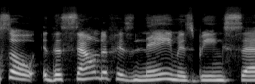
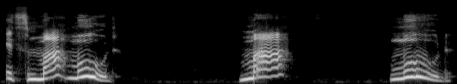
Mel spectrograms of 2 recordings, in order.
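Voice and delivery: firm, louder, slow "Mahmoud"; insistent correction; 7 semitones higher, 5 dB louder, slower than usual. Retold or imitated. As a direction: correct them with emphasis. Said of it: "I wanted him to be like".

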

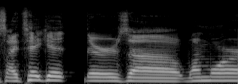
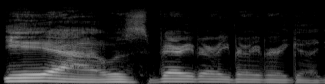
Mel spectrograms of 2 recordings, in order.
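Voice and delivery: sarcastic, deadpan; 6 semitones lower, slower than usual. Real, not acted. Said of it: "I love your enthusiasm".

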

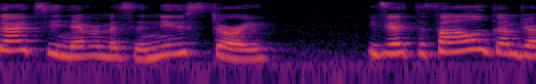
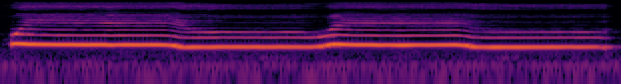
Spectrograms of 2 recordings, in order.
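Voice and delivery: high, loud sung siren; siren sound; 10 semitones higher, 4 dB louder than usual. Acted. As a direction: wail like a fire engine. Imitating fire engine siren.

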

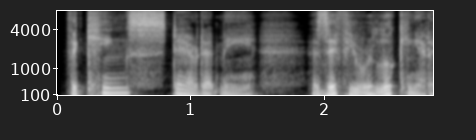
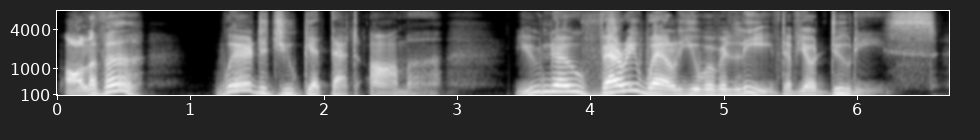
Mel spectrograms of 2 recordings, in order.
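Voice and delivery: stern king; 5 semitones higher, 7 dB louder than usual. A narrator's reading. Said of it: "He looked Oliver over".

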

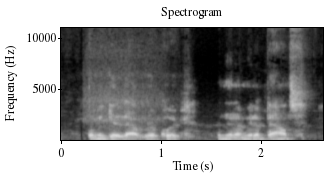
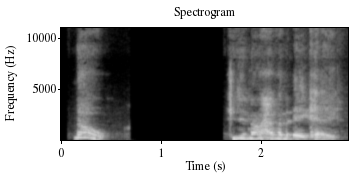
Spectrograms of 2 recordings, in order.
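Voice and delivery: much higher, insistent "No"; exasperated denial; 12 semitones higher than usual. Retold or imitated. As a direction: push back in disbelief. Insisting against instructor again.

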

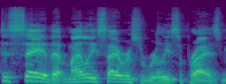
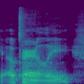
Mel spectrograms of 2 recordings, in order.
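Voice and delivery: softer, dry afterthought on apparently; dry quiet repeat; 2 semitones lower, 6 dB quieter than usual. Shown as a demonstration. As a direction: let apparently drop off under the breath. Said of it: "Yes, apparently".

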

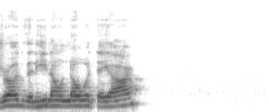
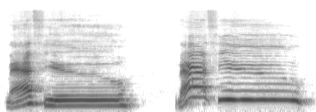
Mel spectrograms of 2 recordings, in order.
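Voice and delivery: sing-song taunting call, second one much higher; mocking call; 7 semitones higher, much slower than usual. Real, not acted. Ranting host taunts podcaster Matthew, mocking sing-song call. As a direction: drag the name out like calling him outside.

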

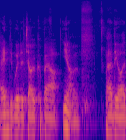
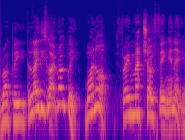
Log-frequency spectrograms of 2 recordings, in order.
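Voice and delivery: mock high voice; 11 semitones higher, 3 dB louder than usual. Mock sing-song about rugby fans.

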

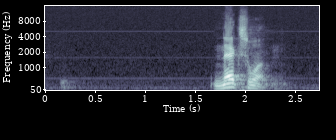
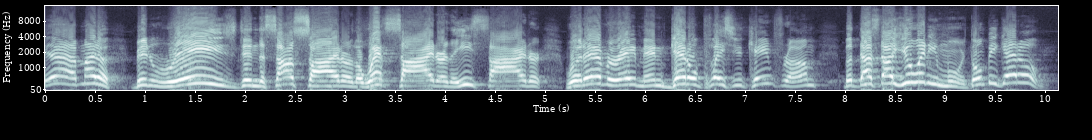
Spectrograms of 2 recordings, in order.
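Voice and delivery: loud, high, driving sermon; full-force preaching; 6 semitones higher, 8 dB louder than usual. Acted. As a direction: hammer it home from the pulpit.

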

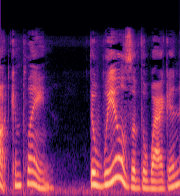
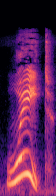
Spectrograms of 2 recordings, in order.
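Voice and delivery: higher sharp call; cried out; 8 semitones higher than usual. A narrator's reading. Rooster calls to the running fox, raised cry. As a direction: call after the fleeing fox. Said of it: "cried the rooster".

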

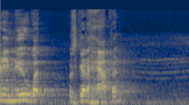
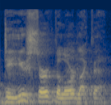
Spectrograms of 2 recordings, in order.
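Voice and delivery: softer, lower, one to one; quiet personal question; 6 semitones lower, 10 dB quieter than usual. Shown as a demonstration. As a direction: lean in and ask it quietly, person to person. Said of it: "I'm speaking to you".

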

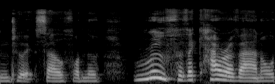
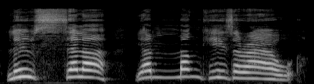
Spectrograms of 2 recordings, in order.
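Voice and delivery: high, loud call by name, then the news; yelling children; 11 semitones higher, 7 dB louder than usual. A narrator's reading. Camp children call to Lucilla about her monkeys, yelling. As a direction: shout for her attention, high and urgent. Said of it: "yelled the camp children".

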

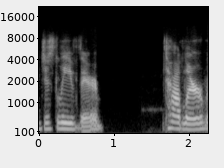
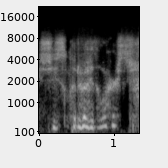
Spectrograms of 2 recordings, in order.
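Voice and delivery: unvoiced whispered aside; 8 dB quieter than usual. Real, not acted. Host whispers to co-host about the mother. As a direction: breathe it out as a secret. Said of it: "whispered aside".

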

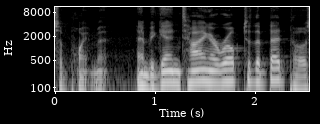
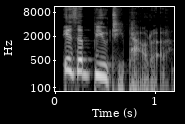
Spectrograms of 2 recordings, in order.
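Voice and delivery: high wizard's voice, weighing an offer; thoughtful wizard; 12 semitones higher than usual. Acted. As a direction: finish the thought in high tones. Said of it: "replied the wizard thoughtfully".

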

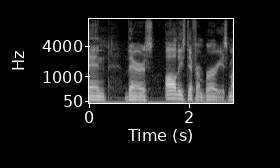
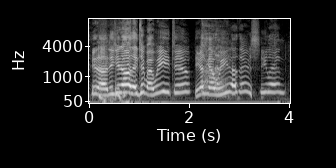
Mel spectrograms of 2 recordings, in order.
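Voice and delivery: very high, loud goofy stoner; squeaky hammed-up stoner plea; 5 dB louder than usual. Playing stoner asking about weed.

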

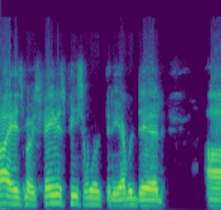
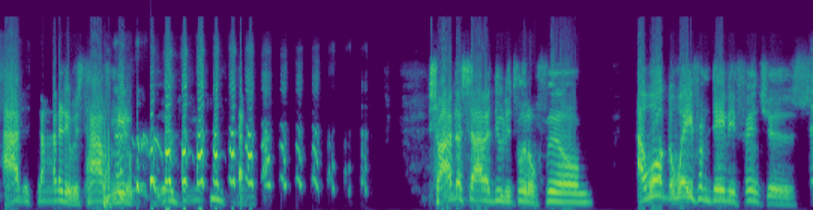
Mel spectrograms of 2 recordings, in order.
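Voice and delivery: lightly raspy Pacino voice; half-serious Pacino bit; Al Pacino impression; 4 semitones higher than usual. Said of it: "Pacino impressions".

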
